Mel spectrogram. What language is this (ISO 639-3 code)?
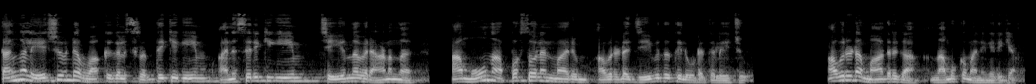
mal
